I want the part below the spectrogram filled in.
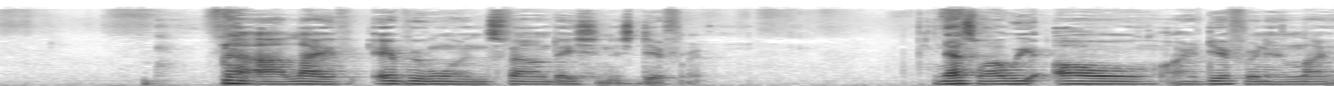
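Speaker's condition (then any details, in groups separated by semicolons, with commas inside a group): No condition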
